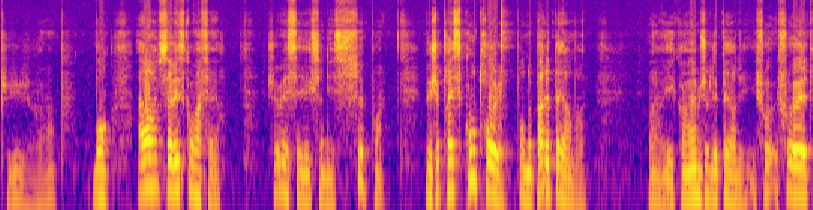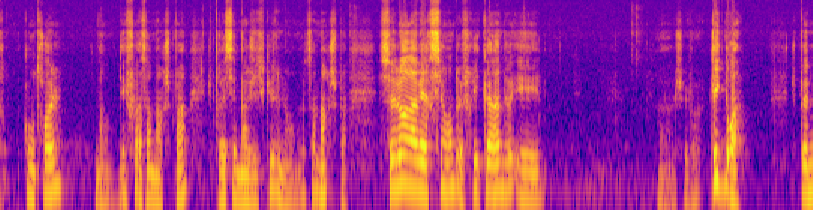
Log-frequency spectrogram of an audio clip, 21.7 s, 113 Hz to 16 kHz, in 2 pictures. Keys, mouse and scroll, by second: 1.1 Escape, 2.1 click, 4.8 click, 7.5-8.8 ctrl+drag, 10.2 click, 11.4-12.2 ctrl+drag, 13.1 click, 13.6-14.6 shift+drag, 15.5 click, 17.1 click, 17.9-18.9 ctrl+drag, 19.0-19.5 ctrl+drag, 19.6-20.6 ctrl+right drag.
